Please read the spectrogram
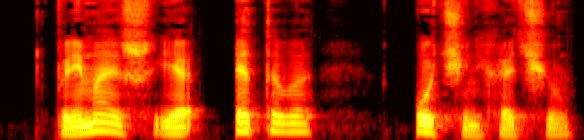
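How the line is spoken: Calm, confident female voice. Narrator (Russian): спокойно и уверенно сказала она

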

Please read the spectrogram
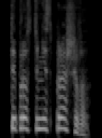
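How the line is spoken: Slightly sad, smiling. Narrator (Russian): немного грустно улыбнулась девушка

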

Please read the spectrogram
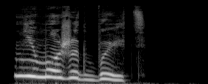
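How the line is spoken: Very loud exclamation. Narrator (Russian): воскликнул так громко, что сестры подскочили на месте

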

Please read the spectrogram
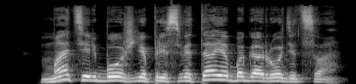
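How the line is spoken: Moaning. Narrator (Russian): простонал Чертослепов

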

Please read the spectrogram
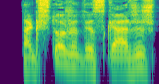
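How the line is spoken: Booming drone. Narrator (Russian): прогудел мистер Рейси

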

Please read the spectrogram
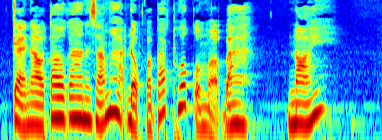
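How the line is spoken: Harsh, menacing voice. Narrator (Vietnamese): cậu ba quắc mắt gằn giọng

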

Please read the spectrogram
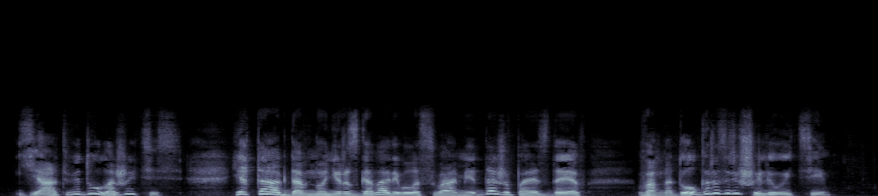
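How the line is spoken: Ringing carefree girlish laugh. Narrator (Russian): Родис рассмеялась по девичьи звонко и беззаботно

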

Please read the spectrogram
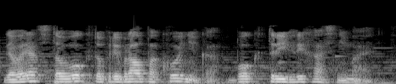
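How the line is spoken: Plain. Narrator (Russian): сказал Толя

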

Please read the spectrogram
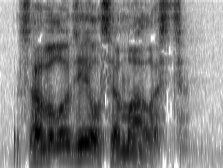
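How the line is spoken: Tired voice. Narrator (Russian): сказал Веллингтон усталым голосом

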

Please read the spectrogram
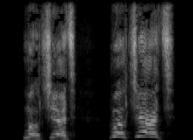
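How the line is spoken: Shrieking. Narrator (Russian): завизжал Своркин

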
